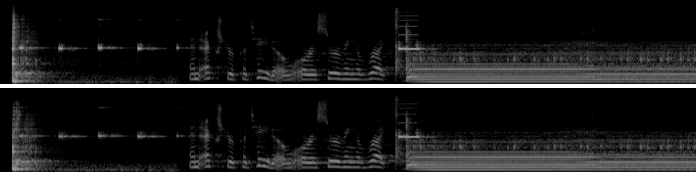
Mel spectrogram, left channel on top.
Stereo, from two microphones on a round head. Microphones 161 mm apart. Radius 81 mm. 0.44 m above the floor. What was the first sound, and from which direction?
An alarm, 75° left (ahead or behind).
